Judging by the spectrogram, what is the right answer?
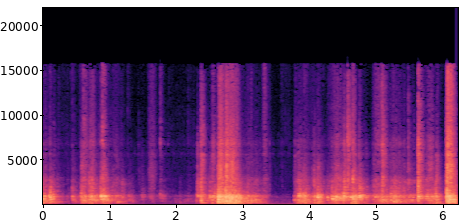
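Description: Empty plastic bottles and plastic bags crackling and clattering as they are picked up and sorted by hand, in uneven bursts with short pauses, the loudest about halfway through.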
